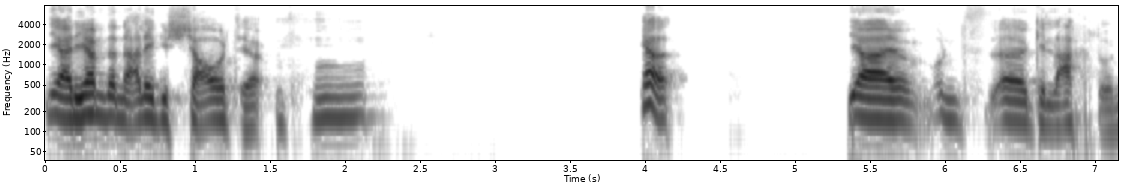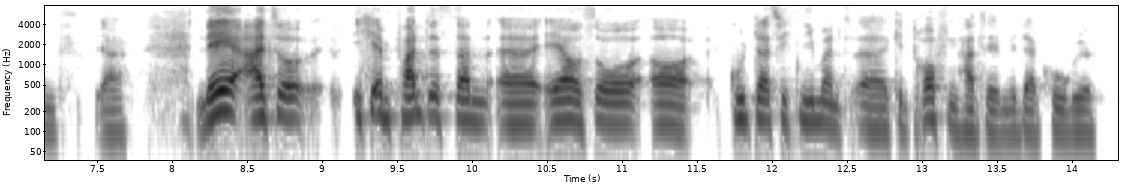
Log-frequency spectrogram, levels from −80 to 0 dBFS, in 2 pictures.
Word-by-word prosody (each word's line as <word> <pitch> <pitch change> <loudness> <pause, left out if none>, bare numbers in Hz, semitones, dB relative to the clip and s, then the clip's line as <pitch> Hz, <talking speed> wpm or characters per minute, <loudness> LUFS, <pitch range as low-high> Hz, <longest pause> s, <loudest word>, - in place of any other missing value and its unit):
Ja, 170 -3 +6
die 160 +3 +8
haben 180 -2 +4
dann 165 -4 +2
alle 160 +4 +3
geschaut, 150 -1 -1
ja. 120 0 -5 0.3
Mhm. 160 +1 -8 1.8
Ja. - - +4 1.2
Ja, 160 -3 +8
äh, 150 - +2
und, 150 0 -13
äh, 145 -2 +1
gelacht, 130 -2 -5
und 110 +1 -13 0.2
ja 105 0 -13 0.5
Ne, 190 +10 +8
also 165 -1 +2 0.3
ich 165 - -10
empfand 165 +1 0
es 170 -1 -5
dann, 145 -4 -2
äh, 130 -1 -3
eher 145 0 +2
so, 135 -2 -3
äh 125 -2 -2 0.3
gut, 155 -1 -5
dass 150 -2 -2
sich 150 0 -13
niemand, 140 -5 -7
äh, 115 -3 -7
getroffen 120 +1 -7
hatte 105 -1 -8
mit 105 +1 -14
der 105 - -6
Kugel. 105 0 -11
145 Hz, 150 wpm, -22 LUFS, 125-160 Hz, 1.8 s, die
